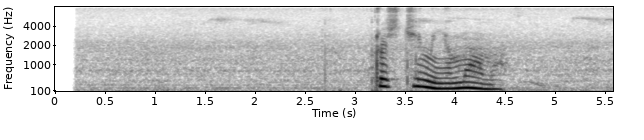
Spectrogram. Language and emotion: Russian, sad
